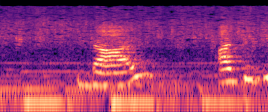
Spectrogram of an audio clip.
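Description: Food frying in oil in a pan on a gas stove, a steady sizzle, with a voice heard twice over it.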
